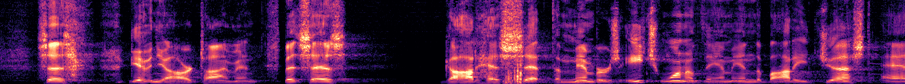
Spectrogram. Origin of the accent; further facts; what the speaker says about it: Galveston, Texas, United States; born there; I was born in Galveston. You know, the island, the Gulf, the waves coming in, the sand beaches.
